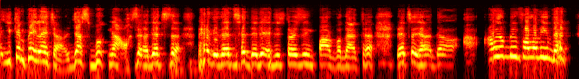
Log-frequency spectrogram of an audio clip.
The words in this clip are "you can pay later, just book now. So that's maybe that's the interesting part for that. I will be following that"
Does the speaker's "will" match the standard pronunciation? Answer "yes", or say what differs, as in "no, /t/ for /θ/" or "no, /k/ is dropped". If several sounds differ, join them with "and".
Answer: no, /w/ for /l/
